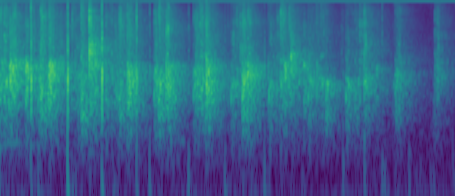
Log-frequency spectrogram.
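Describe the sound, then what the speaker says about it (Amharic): A studio audience on an Ethiopian children's quiz show claps for a contestant, a brisk burst of close, dense applause lasting a few seconds before thinning slightly. "እሺ አጨብጭቡለት።"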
